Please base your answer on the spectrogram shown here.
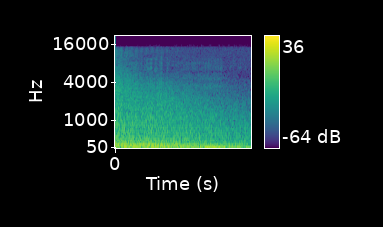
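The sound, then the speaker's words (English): A loud explosion sound effect, heavy, with a deep rolling rumble that sustains steadily through the whole moment rather than fading quickly. No voices. “Whenever I mention bomb cyclone, I want to hear the explosion.”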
